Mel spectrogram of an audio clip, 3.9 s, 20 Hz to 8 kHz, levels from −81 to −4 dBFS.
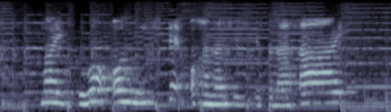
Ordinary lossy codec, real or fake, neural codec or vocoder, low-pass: none; real; none; none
